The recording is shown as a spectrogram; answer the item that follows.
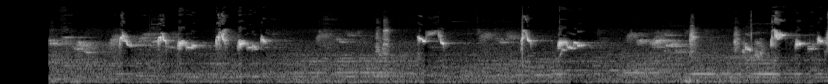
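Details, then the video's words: Red-whiskered bulbul singing while sizing up a rival: a lively run of short, bright whistled phrases, rising and falling, delivered in quick bursts with sharp clicky accents and brief pauses, over a faint steady hum. "ché thăm dò đối thủ"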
